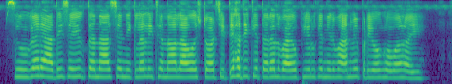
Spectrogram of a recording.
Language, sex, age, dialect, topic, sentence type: Magahi, female, 18-24, Central/Standard, banking, statement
